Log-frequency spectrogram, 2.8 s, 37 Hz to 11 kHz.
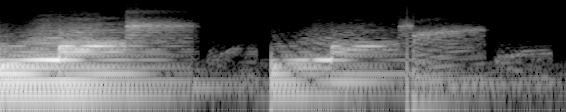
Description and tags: Good day. This short sound make by Synth1. Hope - you enjoy/helpful
effects, fx, gameaudio, gamesound, sfx, sound-design, sounddesign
